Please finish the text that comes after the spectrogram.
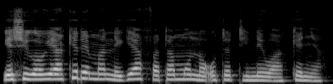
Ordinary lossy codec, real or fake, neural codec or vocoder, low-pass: MP3, 64 kbps; fake; vocoder, 48 kHz, 128 mel bands, Vocos; 19.8 kHz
